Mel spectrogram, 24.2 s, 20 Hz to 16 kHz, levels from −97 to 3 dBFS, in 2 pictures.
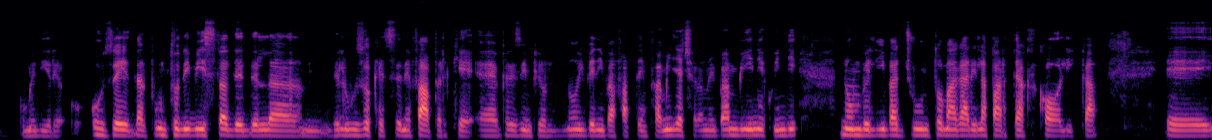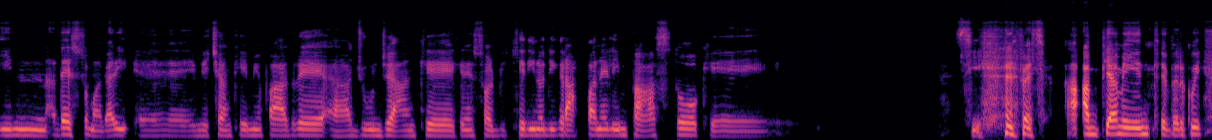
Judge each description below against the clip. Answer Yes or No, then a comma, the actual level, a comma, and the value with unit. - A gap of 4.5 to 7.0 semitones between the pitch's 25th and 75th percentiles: No, average, 2.8 semitones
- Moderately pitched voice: Yes, medium, 150 Hz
